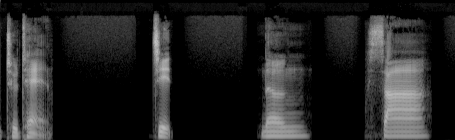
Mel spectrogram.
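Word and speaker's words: 兩: Next, we learned that the number 2 is neng.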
